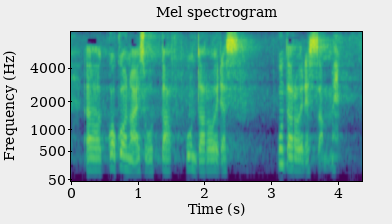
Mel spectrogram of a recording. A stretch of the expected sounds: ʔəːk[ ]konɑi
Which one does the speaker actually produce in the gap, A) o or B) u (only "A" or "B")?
A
